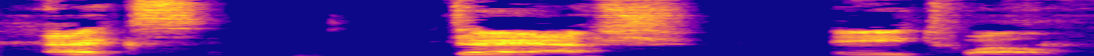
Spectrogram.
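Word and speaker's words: X Æ A-12: X-A-12. So the A-E connected together is pronounced dash. Mm-hmm. So it's X-A12.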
